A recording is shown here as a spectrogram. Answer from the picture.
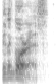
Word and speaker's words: Pythagoras: And tonight we'll talk about Pythagoras, or what I guess in English, Pythagoras. Anyway, I was in Greece and they say Pythagoras. You have to say it right, Pythagoras.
